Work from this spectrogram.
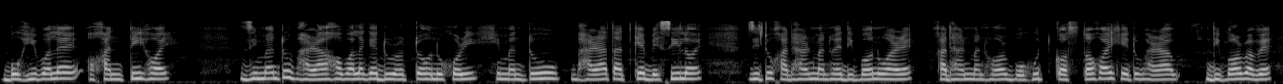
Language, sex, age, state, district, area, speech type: Assamese, female, 18-30, Assam, Biswanath, rural, spontaneous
